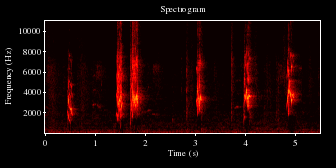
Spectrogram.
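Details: Javan myna giving separate short, harsh, scratchy squawks, about six spaced at roughly one-second intervals with two close together, over a quiet low background hum.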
